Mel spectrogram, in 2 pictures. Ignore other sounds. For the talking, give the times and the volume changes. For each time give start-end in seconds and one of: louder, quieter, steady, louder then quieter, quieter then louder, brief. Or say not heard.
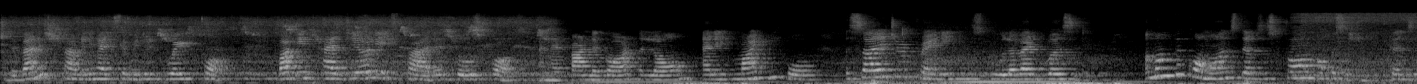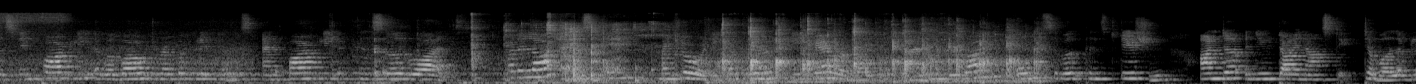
0.0-28.2 steady.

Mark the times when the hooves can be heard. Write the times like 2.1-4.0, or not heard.
19.2-24.7.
